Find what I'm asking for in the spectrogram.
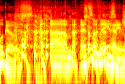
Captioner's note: all laughing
